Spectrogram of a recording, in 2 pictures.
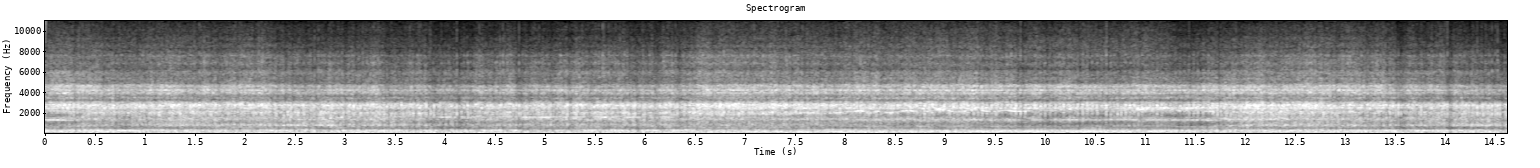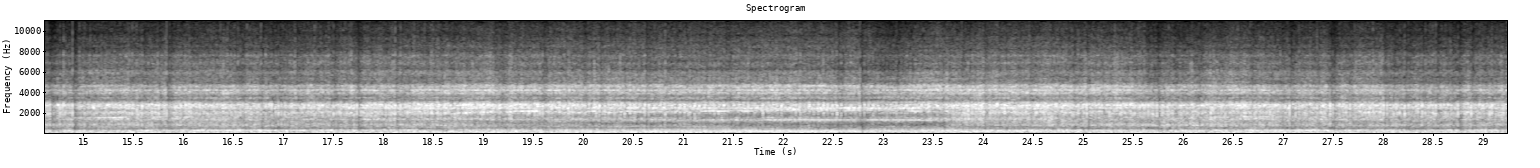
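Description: Dirt-track race car engine running hard at racing speed, heard from inside the cockpit. It is a loud, steady drone whose pitch swells up and drops back in long cycles about twelve seconds apart.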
